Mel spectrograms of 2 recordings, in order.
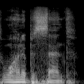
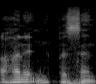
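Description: First: It is said in the speaker's ordinary accent. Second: It is said in a put-on Italian accent.

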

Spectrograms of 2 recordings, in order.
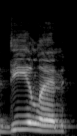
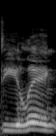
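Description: First: The final g sound is dropped. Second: The final g sound is pronounced.

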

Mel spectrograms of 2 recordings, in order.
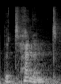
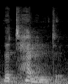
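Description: The two takes are said the same way.

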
